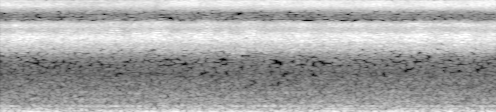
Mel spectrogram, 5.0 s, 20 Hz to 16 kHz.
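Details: Unbroken shrill buzzing of many cicadas in Miraesarang Park during August 2021, loud and uniform from start to end, with faint low rumble beneath.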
